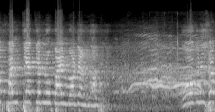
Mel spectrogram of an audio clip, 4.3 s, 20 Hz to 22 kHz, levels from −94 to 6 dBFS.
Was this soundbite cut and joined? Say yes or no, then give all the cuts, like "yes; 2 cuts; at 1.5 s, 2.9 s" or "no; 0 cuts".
no; 0 cuts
